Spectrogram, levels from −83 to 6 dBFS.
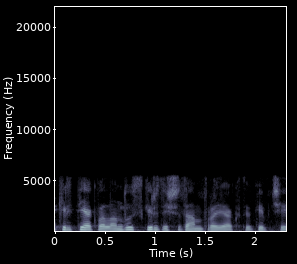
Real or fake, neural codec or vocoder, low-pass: real; none; 5.4 kHz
